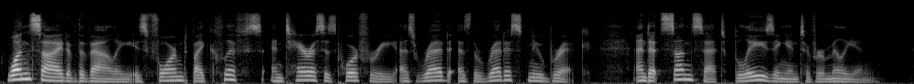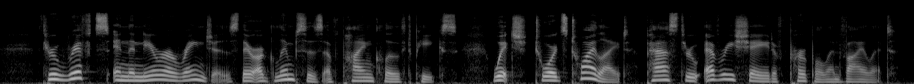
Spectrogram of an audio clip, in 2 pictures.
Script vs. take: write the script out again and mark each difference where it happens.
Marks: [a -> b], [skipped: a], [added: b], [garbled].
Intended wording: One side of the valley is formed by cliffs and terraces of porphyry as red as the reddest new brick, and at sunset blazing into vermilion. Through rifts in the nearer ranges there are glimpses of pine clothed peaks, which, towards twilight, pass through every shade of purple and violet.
One side of the valley is formed by cliffs and terraces [skipped: of] porphyry as red as the reddest new brick, and at sunset blazing into vermilion. Through rifts in the nearer ranges there are glimpses of pine clothed peaks, which, towards twilight, pass through every shade of purple and violet.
